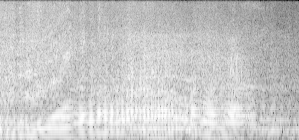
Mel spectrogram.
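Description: A motorcycle engine hums closer and then fades away.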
